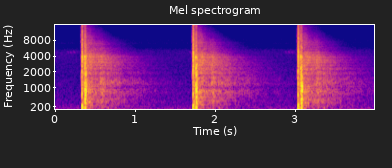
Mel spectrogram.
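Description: Three loud, sharp pistol shots from a Pistelle X-68 fired into denim over ballistic gel, evenly spaced about 1.4 seconds apart, each a close crack with a ringing decay and no talk.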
